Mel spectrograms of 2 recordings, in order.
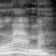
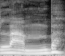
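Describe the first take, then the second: First: The word ends on the M sound. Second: A B sound is heard after the M. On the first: The speaker calls it right. "You say lamb, lamb. So the M, the letter M, will end the word" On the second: The speaker calls it wrong. "You don't say lamb"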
